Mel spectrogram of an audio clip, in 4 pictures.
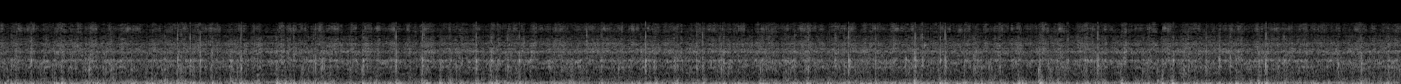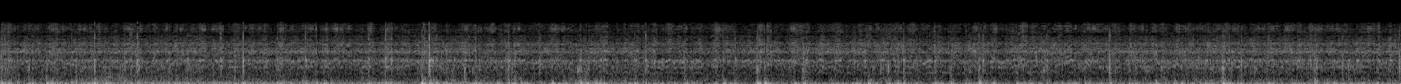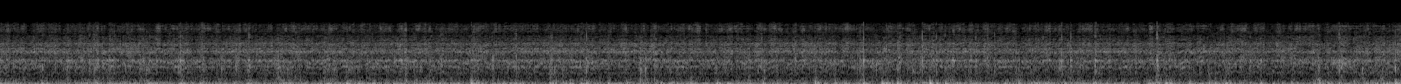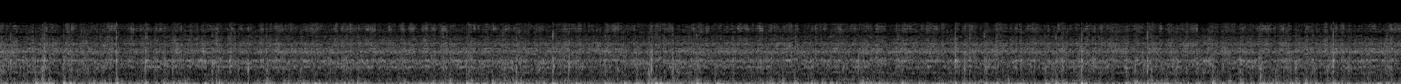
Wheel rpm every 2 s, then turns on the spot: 70, 70, 70, 70, 70, 70, 70, 70, 70, 70, 70, 70, 70, 70, 70, 70, 70, 70, 70, 70, 60, 70, 70, 70, 70, 70, 70, 60.
none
